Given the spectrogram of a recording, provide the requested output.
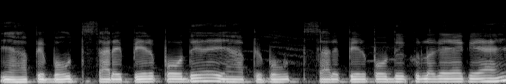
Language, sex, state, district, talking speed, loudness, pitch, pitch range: Hindi, male, Bihar, Patna, 200 wpm, -15 LUFS, 120 Hz, 115-130 Hz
